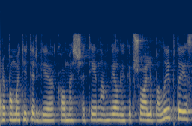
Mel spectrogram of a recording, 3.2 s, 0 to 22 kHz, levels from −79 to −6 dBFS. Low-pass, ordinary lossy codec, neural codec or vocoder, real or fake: 7.2 kHz; AAC, 96 kbps; none; real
